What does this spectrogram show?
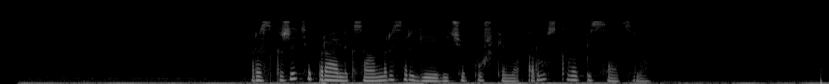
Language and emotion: Russian, neutral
